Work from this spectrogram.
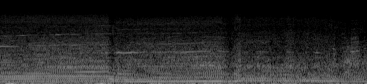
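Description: A race car screams at full throttle on the Bathurst mountain circuit in iRacing, a loud, steady engine howl with a shifting pitch through gear changes, alone and close.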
